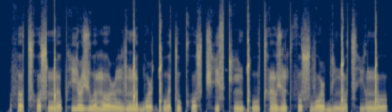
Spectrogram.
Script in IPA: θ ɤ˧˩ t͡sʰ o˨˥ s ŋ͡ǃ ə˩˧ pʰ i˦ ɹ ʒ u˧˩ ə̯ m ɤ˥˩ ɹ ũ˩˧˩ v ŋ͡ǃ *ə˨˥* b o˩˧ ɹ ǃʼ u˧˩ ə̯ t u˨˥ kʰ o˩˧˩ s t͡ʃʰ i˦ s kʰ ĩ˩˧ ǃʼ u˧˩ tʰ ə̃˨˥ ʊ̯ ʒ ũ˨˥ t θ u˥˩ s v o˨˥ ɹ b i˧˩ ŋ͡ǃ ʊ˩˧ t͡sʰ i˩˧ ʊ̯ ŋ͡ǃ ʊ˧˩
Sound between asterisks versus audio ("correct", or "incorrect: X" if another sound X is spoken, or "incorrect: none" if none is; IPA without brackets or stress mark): incorrect: ə˦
